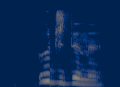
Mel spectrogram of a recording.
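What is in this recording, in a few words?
"ыдждыны", Komi, female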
